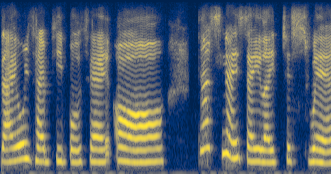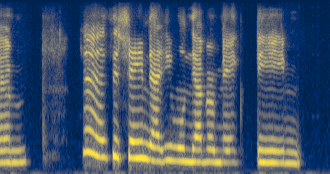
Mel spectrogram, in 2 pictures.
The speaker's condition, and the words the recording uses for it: Deafness. I have two cochlear implants that I wear every day that allow me to hear you and be able to talk to you right now.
